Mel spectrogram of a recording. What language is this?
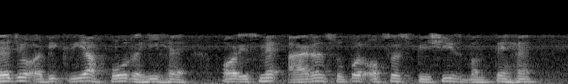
Hindi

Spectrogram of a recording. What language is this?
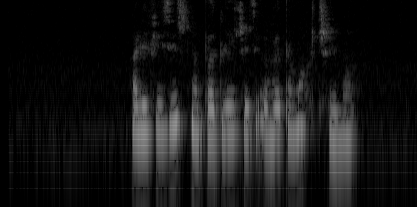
Belarusian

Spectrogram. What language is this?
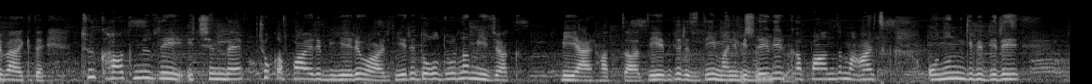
Turkish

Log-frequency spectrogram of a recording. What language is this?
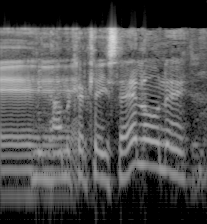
Hebrew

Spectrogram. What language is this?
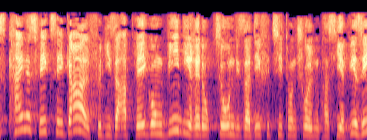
German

